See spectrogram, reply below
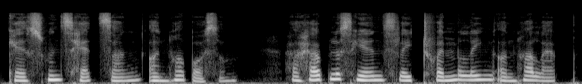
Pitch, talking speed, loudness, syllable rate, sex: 185 Hz, 145 wpm, -17 LUFS, 4.1 syllables/s, female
